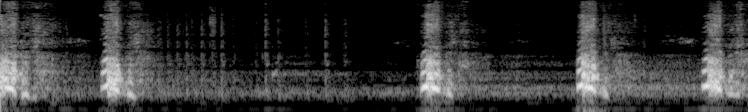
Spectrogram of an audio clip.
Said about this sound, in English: Now, the most convincing fear acting I saw in this movie was done by a dog, and it impressed me, and I recorded some of it because this is fear barking, and it really got me.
